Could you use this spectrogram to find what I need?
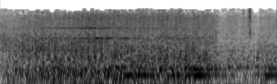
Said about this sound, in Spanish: Los helicópteros toman posiciones de tiro.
